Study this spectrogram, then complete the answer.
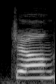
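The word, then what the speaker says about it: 蒸: 자, 쫑즈 기억해 주시면서 찌다는 쩡 하시면 됩니다.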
